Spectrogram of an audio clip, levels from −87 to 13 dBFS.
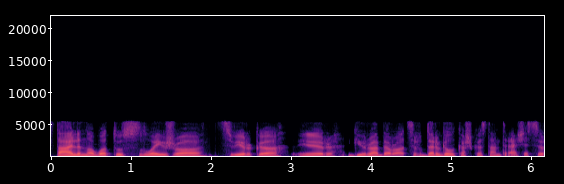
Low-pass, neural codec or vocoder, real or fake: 5.4 kHz; codec, 16 kHz, 0.5 kbps, X-Codec, HuBERT features, trained on LibriSpeech; fake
